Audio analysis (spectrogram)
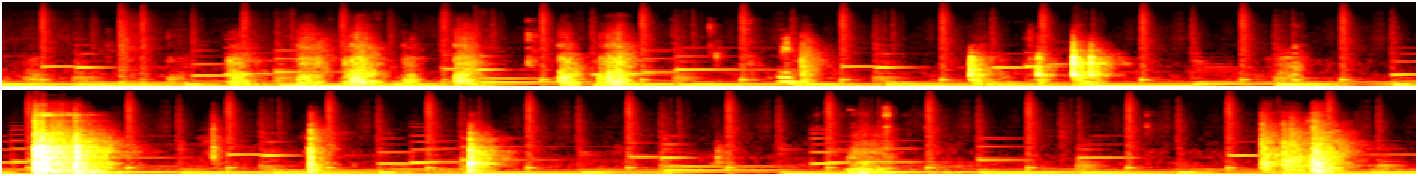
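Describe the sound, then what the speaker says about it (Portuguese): A knife works a loaf of homemade bread loose from its baking pan, producing a series of irregular knocks, scrapes and metallic thunks up close over about twenty seconds. "Vou soltar ele com a faca."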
